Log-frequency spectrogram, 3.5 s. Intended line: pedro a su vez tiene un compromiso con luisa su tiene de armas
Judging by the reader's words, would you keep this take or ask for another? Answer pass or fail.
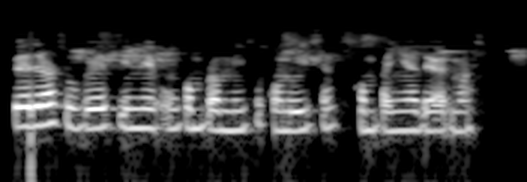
fail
